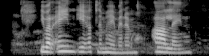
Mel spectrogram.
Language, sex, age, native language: Icelandic, female, 15, Icelandic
